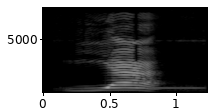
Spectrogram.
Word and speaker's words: Yah: Além das escrituras sagradas, há uma prova arqueológica de que as duas letras Yud e Re sejam pronunciadas como Yah.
